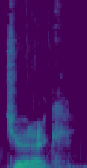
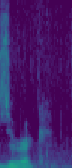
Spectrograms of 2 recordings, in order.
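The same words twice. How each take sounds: First: It begins with a J sound. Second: It begins with a plain English Z sound. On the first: "More like a J" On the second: "probably butchered it, anglicized it way too much"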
